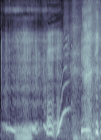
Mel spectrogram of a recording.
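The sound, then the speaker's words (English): A voice imitates a snore: a low, rattling buzz followed by warbling, sliding snorts that swoop up and down in pitch, ending in a couple of short gurgling bursts. “What kind of snore was that?”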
